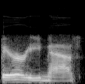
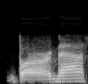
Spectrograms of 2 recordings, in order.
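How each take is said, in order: First: Barre is said as two syllables, like Barry. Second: Barre is said as one syllable, like bar. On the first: The speaker calls it right. "it's pronounced Barry Mass" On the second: The speaker calls it wrong. "what looks like bar bar mass"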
